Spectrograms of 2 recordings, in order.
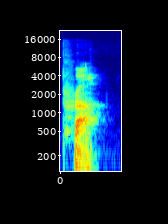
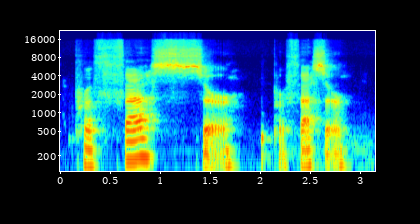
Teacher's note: you'll see in the ipa that there's a schwa and then you'll see this mark showing that the syllable stresses on the fess that that e says the e as in red tent double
